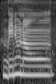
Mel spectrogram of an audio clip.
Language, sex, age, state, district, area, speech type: Bodo, female, 18-30, Assam, Chirang, rural, spontaneous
